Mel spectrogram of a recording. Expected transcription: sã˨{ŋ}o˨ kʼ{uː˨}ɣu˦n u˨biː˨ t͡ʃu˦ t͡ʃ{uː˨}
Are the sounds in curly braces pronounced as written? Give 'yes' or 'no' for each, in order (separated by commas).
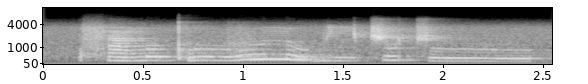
yes, yes, yes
